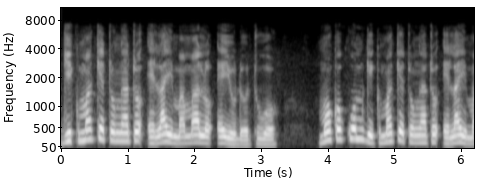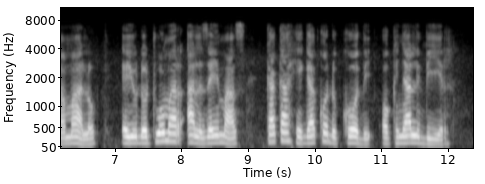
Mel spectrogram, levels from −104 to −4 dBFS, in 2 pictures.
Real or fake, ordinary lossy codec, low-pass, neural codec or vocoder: real; MP3, 96 kbps; 7.2 kHz; none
